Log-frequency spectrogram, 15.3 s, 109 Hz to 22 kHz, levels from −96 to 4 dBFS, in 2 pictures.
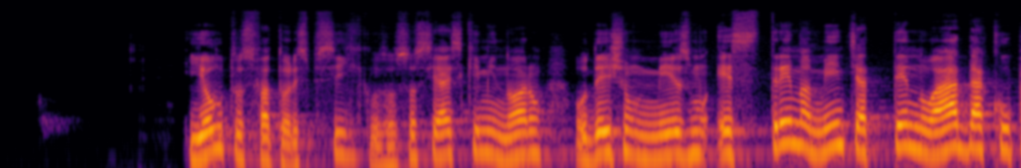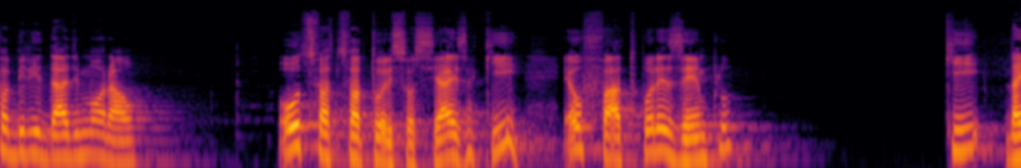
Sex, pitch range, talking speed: male, 140-190 Hz, 100 wpm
